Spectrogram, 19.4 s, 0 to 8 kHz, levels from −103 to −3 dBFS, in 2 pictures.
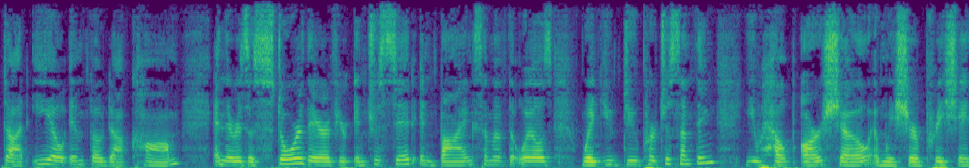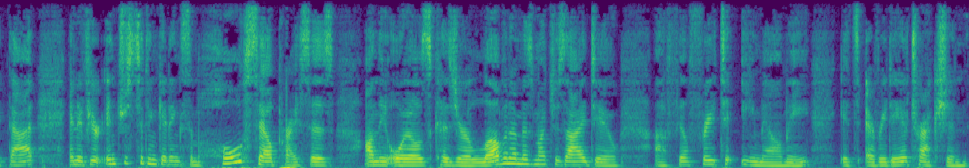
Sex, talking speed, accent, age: female, 185 wpm, American, 30-49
